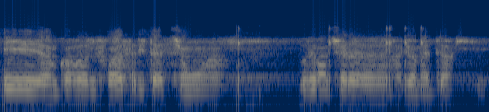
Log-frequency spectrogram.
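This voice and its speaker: Over a two-way radio, a man chats in a halting, courteous and slightly formal way. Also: high-pitched, little pitch movement, husky. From France. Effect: two-way radio transmission. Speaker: novice radio operator. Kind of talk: casual two-way radio chat. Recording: very noisy, muffled two-way radio transmission.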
